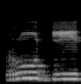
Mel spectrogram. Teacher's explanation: Kalau ro kita tuh R-nya lebih banyak ya getarannya kan. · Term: ro Indonesia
